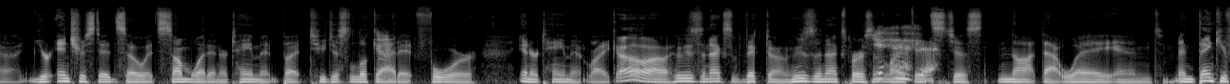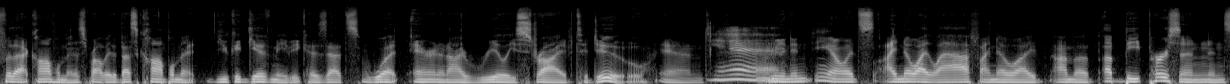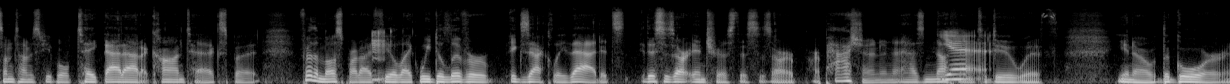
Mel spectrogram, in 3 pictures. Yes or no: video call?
no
